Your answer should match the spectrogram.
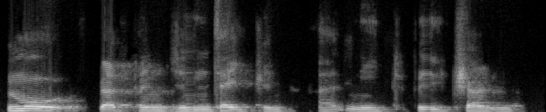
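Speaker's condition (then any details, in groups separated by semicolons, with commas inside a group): Cerebral palsy; permanent wheelchair user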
